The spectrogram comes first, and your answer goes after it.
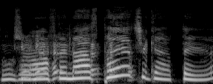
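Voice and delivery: put-on old man voice, pitched very high. Joining in on the old man from Family Guy: old guy from Family Guy voice. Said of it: "he's like that old guy in Family Guy".

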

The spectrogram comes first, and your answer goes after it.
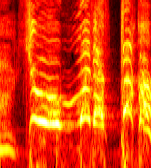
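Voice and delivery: very high, shrill screaming. Retelling screaming at a woman who pulled the speaker out of a car. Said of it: "I'm like screaming at her".

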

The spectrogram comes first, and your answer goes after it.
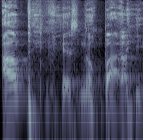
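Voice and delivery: speech broken by laughter. Talking about a former label boss who lost everything: laughing while talking. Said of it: "I don't mean to laugh".

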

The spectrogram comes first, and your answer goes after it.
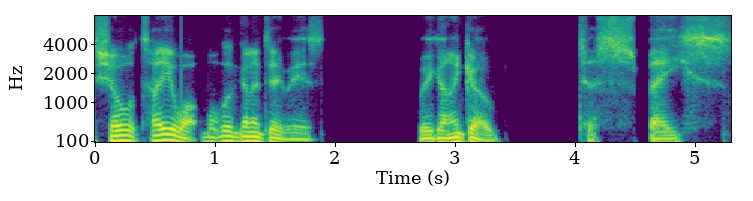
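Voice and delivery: put-on low, relaxed, laid-back Lancashire accent near Manchester. Imagining a Lancashire company announcing its plans, in a laid-back Lancashire accent. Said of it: "they talk like that, you know, from near Manchester".

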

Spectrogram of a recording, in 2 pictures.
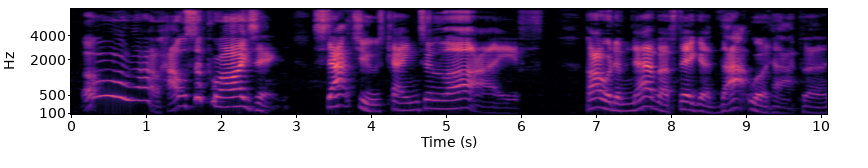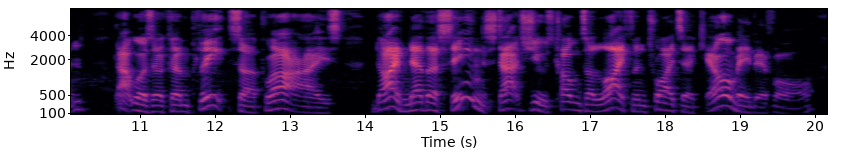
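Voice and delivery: loud, swooping sarcastic astonishment, stretching "life". Player reacting to a game event: sarcastic. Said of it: "I was being sarcastic".

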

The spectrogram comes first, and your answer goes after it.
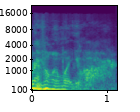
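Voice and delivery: put-on eerie, unsettling, creepy voice. Saying a requested line in a creepy voice. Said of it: "Say it".

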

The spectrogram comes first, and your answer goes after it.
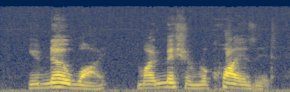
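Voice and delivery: ordinary delivery

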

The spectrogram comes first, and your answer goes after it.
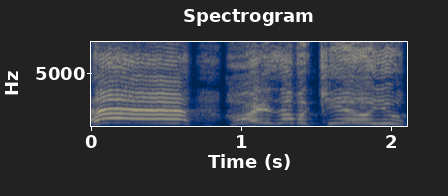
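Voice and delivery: very high, very slow, stretched drawn-out scream. Retelling how a player screamed at the line of scrimmage, imitating a scream. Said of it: "he's screaming".

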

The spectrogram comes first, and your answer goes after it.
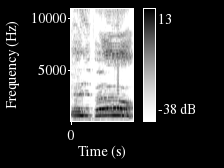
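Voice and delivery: put-on very high, drawn-out little-girl yell. A little girl calls out near the ocean, little girl yelling. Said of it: "That sounds like a little girl".

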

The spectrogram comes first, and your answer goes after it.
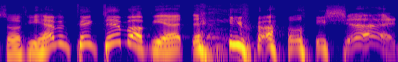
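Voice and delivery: joking, tongue-in-cheek. Giving fantasy baseball advice to listeners, facetious. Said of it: "That's being facetious".

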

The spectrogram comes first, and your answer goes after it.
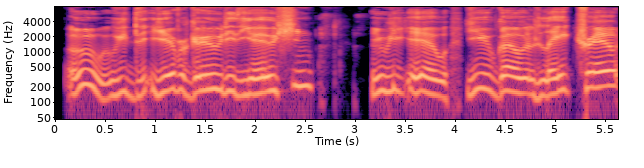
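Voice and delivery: slow, jeering, mocking Baltimore accent, stumbling. Imitating how people talk once the camera is on them: mocking Baltimore accent. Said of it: "That's a guy doing a voice".

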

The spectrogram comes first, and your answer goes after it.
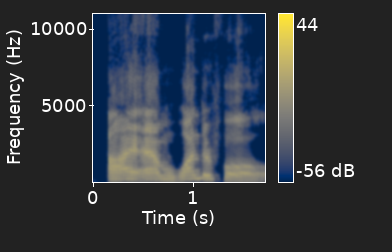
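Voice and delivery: bright smiling voice. Repeating a daily affirmation after the speaker, with a smile in her voice. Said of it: "Donna had that smile in her voice".

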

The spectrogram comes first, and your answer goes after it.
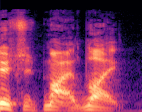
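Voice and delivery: deadpan, straight-laced, dead-serious jock voice. Describing an actor's usual straight-faced jock roles: straight-faced jock impression. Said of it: "your imitation of a jock".

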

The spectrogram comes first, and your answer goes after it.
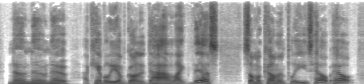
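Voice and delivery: high, shrill, desperate, panicked screaming. Retelling banging on the door for help, retelling screaming bloody murder. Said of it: "I just started screaming bloody murder".

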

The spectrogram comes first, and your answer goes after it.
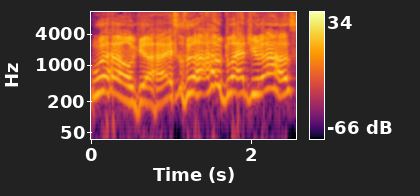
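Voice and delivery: very high, nerdy know-it-all rabbit voice. Co-hosts wonder when a movie won Best Picture; one answers in a research rabbit voice. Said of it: "The voice of the research rabbit?".

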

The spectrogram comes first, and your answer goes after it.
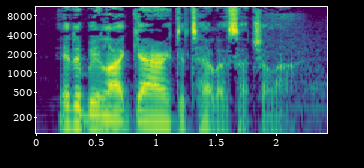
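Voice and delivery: ordinary delivery

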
